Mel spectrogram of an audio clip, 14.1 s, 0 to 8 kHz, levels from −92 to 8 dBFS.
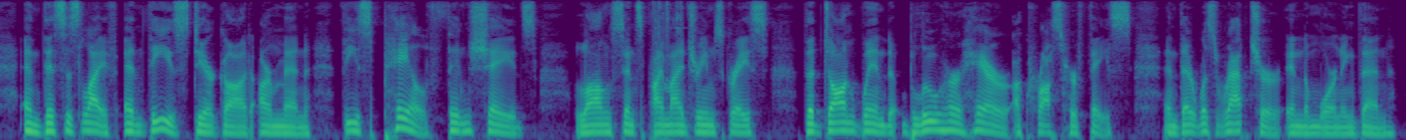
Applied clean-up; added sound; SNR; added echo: neural separator model SepFormer DNS4.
